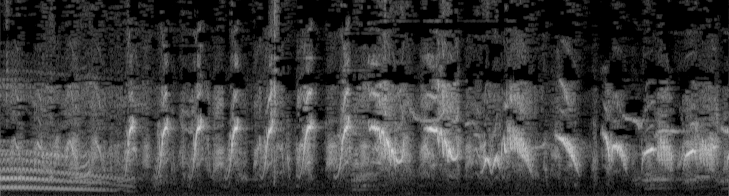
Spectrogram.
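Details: Chinese hwamei singing: a low descending whistle at the start, then a fast run of varied chirped and slurred notes, roughly three per second, with no other sounds.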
